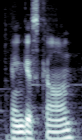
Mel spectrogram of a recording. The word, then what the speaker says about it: Kangaskhan: King ashin H yes I too pronounce it like the molian Conqueror as as we should right Kangaskhan freaking your team is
